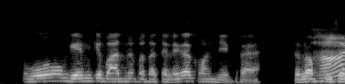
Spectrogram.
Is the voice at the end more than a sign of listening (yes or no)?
yes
